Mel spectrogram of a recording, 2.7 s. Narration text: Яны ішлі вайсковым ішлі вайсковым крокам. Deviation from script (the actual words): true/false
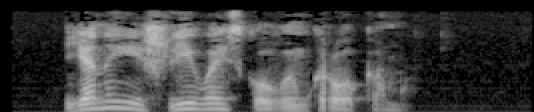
true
